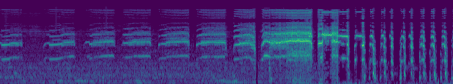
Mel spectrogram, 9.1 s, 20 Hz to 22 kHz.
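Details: Pair of peregrine falcons recorded 26 September 2022 at Żerań in Warsaw, Poland: several evenly spaced grating wail notes, then a very loud rasping outburst breaking into a rapid, accelerating chatter of short, sharp kek notes.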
